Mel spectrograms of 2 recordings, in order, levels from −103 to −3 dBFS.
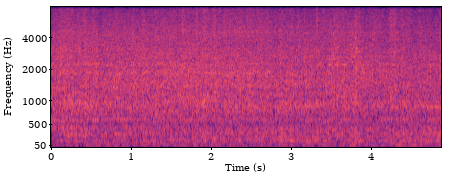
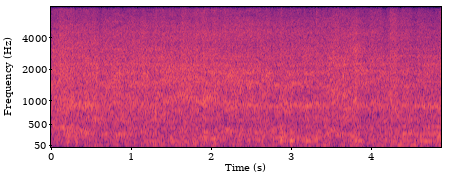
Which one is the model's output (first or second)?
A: second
